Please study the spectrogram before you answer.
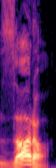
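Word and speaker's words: Sara: بگید سلام سارا سارا سارا به آلمانی تلفظ میشه این اسش چون قبل بعدش بعدش کلمه آ اومده تلفظ میشه ز پس آلمانیا به سارا میگن زارا خب پس به زهرا چی میگن حالا اونو بعداً بهتون میگم پس به سارا میگن زارا زارا حالا بگید سلام سارا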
